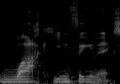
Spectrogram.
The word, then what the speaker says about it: Joaquin Phoenix: Well, the thing is, even though it's pronounced Joaquin Phoenix, if you look at the way it's spelt, it looks like in some weird way it could be Joker.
